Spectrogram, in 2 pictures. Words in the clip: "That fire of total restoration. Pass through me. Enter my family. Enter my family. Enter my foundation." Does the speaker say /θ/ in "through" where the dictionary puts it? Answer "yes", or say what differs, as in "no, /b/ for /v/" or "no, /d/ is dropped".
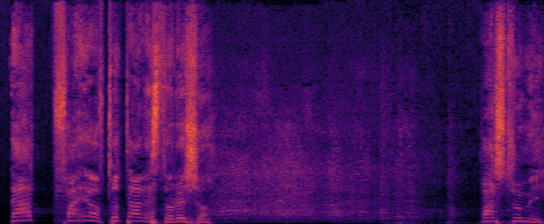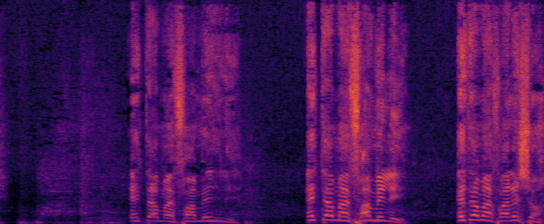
no, /t/ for /θ/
